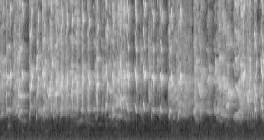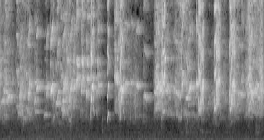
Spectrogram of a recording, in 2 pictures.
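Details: Rosy-faced and Fischer's lovebirds chatter continuously for ten seconds in rapid, high, scratchy warbling with clipped squeaks and clicks.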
